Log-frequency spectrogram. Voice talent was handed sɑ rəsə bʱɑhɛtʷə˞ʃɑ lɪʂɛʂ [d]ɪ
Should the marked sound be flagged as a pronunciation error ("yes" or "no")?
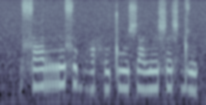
no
